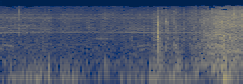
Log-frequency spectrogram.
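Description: Low, uneven rumble of wind on the microphone with a few light knocks. About one and a half seconds in, a sudden loud rushing hiss starts as the skier's skis begin sliding down the water ramp's in-run.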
